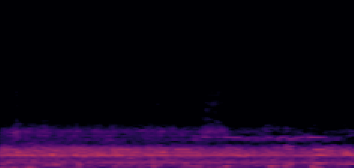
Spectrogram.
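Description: Television NFL broadcast heard through the TV's speaker: a commentator talking over a steady stadium crowd din.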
